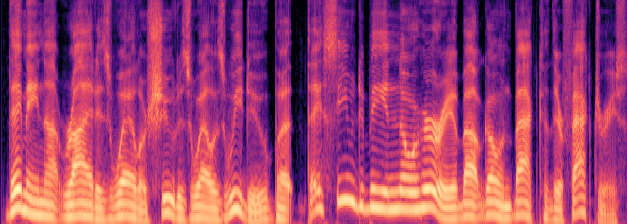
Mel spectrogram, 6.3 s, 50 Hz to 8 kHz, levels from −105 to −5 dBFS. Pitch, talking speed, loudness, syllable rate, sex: 130 Hz, 260 wpm, -16 LUFS, 5.1 syllables/s, male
